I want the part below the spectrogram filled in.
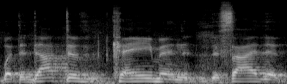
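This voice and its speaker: The speaker talks with a Virginia Tidewater accent. Audible room echo and noticeable background noise accompany the voice. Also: man. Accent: US Southern, Virginia Tidewater. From Virginia, Northern Neck (Whitestone). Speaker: war veteran. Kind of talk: interview.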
